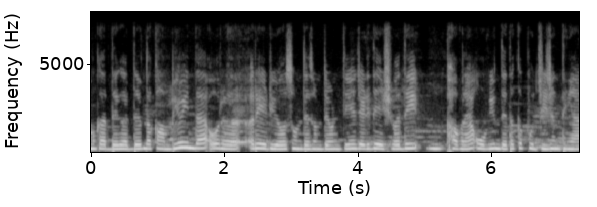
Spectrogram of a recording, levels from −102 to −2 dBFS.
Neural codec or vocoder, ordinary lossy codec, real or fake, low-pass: none; none; real; 7.2 kHz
